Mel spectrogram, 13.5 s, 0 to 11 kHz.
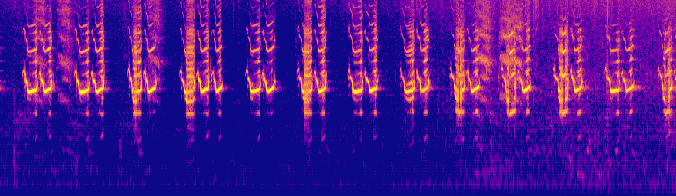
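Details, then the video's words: Vulturine guineafowl (Acryllium vulturinum) at Vogelpark Walsrode, Germany, 2014, gives harsh, high, metallic chattering bursts, each a quick cluster of notes, repeated about once a second with short gaps; finding: Vulturine guineafowl. "Vulturine Guineafowl sings"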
